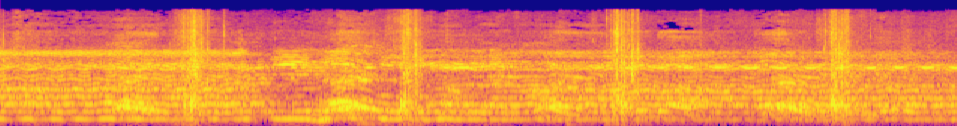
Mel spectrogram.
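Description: Group of men chanting a Shia nauha in unison, with a sharp chest-beat (matam) about every one and a half seconds.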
